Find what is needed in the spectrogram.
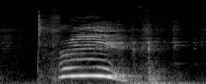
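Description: A person's drawn-out wordless vocal sound: one loud pitched note about half a second in that sags and falls away at its end.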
